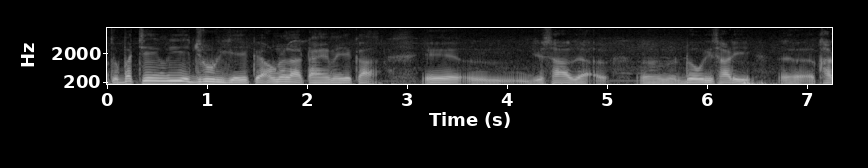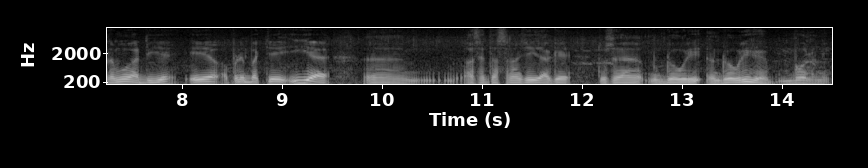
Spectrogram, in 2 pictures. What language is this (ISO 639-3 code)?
doi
